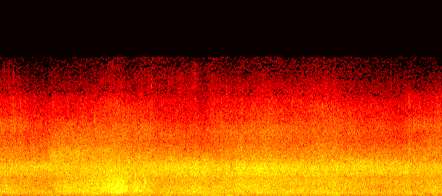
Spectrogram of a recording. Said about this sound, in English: The tide is coming in, and as the water rolls in, so do the shorebirds.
